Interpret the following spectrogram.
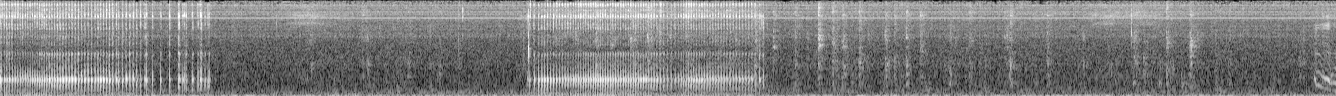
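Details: Cuddles, a female pet dog resting on a desk, makes two grating snore breaths early on, then goes quiet, leaving faint room noise and a few soft clicks.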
